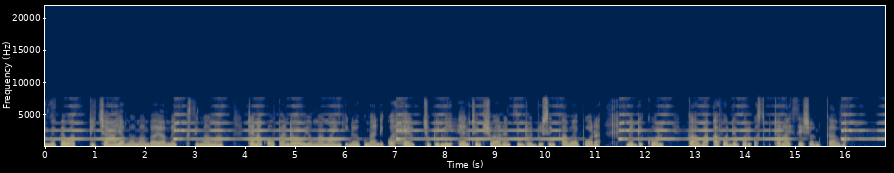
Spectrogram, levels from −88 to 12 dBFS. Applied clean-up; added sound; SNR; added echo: none; Wind instrument, woodwind instrument; 4 dB; none.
